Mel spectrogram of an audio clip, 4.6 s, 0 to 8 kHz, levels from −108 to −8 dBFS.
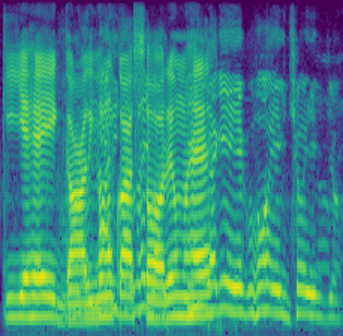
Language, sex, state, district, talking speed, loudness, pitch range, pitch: Hindi, male, Madhya Pradesh, Bhopal, 90 wpm, -17 LUFS, 170-205 Hz, 180 Hz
